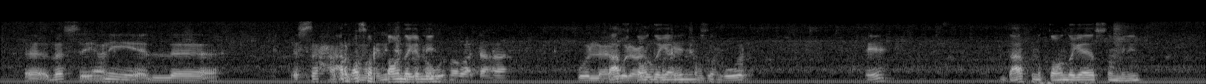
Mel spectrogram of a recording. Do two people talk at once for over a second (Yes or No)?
Yes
